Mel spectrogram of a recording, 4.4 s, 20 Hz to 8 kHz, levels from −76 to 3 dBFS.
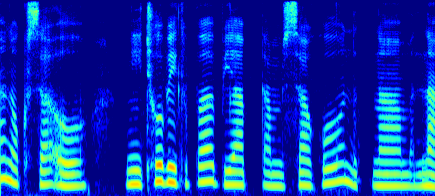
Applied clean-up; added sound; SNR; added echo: neural mask model Resemble Enhance denoiser.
